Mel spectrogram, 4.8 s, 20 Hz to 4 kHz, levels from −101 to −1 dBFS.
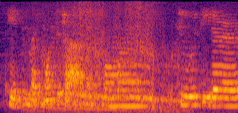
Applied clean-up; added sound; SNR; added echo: none; Motorcycle / Engine; 8 dB; reverberation time 1.2 s.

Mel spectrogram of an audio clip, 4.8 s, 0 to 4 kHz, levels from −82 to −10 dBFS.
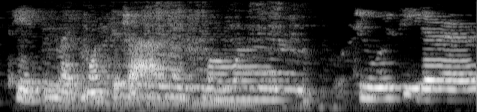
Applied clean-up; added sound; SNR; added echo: classical method WPE with log-MMSE.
